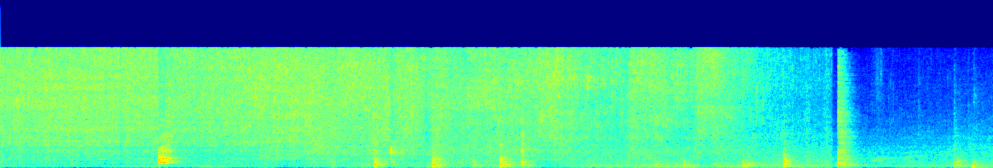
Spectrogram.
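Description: Onion-tomato masala with fresh curd in it sizzling in hot oil in a steel pan, while a spatula scrapes and stirs it in short strokes. The sizzle dies down sharply about ten seconds in, and a glass lid clinks onto the pan near the end.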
